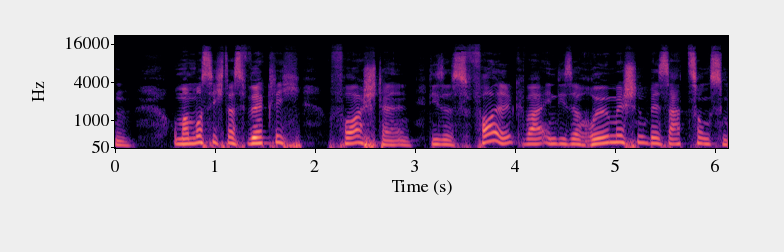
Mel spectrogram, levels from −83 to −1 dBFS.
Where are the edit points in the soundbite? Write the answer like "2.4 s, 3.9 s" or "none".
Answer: 3.1 s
